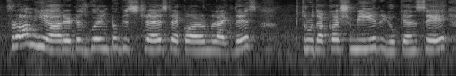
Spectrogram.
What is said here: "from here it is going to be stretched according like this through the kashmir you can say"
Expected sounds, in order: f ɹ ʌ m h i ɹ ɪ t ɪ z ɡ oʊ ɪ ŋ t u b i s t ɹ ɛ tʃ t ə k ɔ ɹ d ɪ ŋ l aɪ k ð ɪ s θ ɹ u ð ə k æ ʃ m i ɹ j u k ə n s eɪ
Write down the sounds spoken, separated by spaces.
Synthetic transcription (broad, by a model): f ɹ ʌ m h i ɹ ɪ t ɪ z ɡ oʊ ɪ ŋ t u b i s t ɹ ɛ s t ə k ɔ ɹ d ɪ ŋ l aɪ k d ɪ s t ɹ u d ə k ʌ ʃ m i ɹ j u k ə n s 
